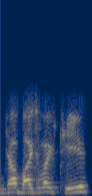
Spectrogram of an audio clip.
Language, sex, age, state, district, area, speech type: Kashmiri, male, 30-45, Jammu and Kashmir, Bandipora, rural, conversation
